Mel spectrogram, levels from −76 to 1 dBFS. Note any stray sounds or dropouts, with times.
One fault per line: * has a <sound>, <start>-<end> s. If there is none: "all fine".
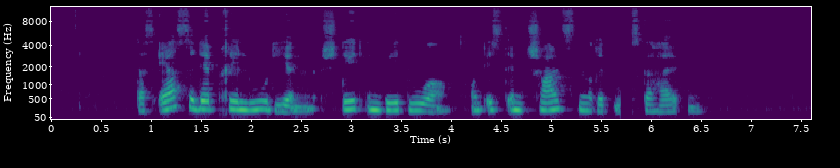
* has a dropout, 5.7-5.8 s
